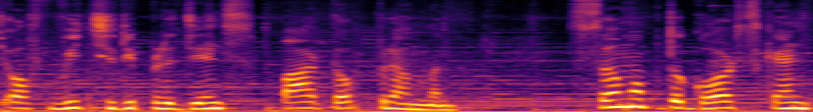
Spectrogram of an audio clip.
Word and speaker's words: Brahman: Hindus believe in one great power or supreme god called Brahman that exists in everything. In Sanskrit, Brahman is pronounced as Brahm.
